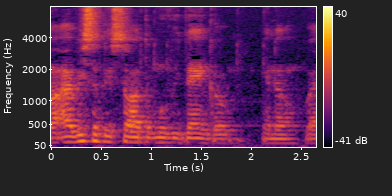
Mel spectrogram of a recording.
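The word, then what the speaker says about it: Django: You know, I recently saw the movie Dango, you know, where as they say the D is silent, which reminded me of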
